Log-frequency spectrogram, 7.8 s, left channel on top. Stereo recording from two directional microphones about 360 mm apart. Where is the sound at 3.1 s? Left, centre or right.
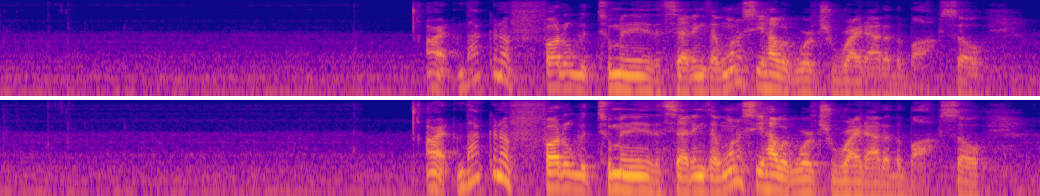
Right.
